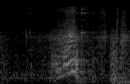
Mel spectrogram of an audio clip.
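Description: A zipper on a Westcott Apollo strip box softbox is pulled open in one quick, close rasping stroke.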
